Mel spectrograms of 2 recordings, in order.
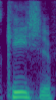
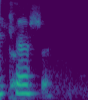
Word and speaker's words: Kesha: I thought it was Keisha for some reason. – nah, her name Kesha.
